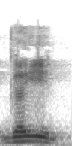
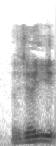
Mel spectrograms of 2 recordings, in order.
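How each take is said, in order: First: The word starts with a hard g sound. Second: The word starts with a j sound. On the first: Egyptian dialect pronunciation. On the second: Standard Arabic pronunciation.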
